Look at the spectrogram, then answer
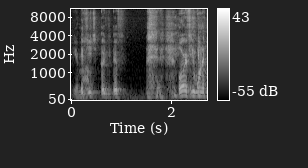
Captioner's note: both laugh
